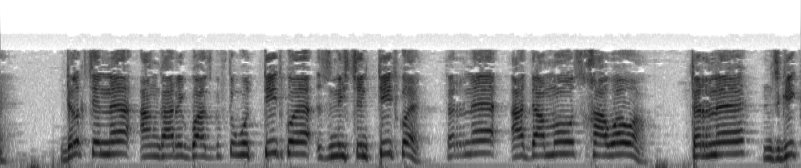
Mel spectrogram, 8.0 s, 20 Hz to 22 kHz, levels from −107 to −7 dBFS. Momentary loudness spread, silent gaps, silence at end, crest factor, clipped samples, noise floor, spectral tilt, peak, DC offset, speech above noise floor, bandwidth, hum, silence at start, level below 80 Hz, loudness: 8 LU; none; 0 s; 18 dB; under 0.1%; -40 dBFS; -1.5 dB/octave; -2 dBFS; under 0.1%; 22 dB; 7.8 kHz; none; 0 s; -48 dBFS; -17 LUFS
